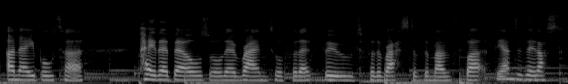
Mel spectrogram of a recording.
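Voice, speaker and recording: A young Welsh woman with a mid-range voice and a Welsh accent speaks in a level tone, fairly quickly, over music. She's a streamer being interviewed for a documentary, answering bluntly, matter-of-factly and without apology.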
